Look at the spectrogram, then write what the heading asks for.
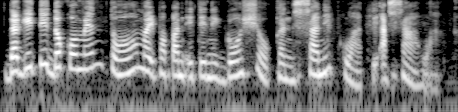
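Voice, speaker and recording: An actress with an Ilocano accent playing a greedy, bossy middle-aged aunt in a radio drama. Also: female voice, on the high side, sing-song, normal speed, sharp tone, full character voice. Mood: coaxing, sly. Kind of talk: Philippine radio drama acting.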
